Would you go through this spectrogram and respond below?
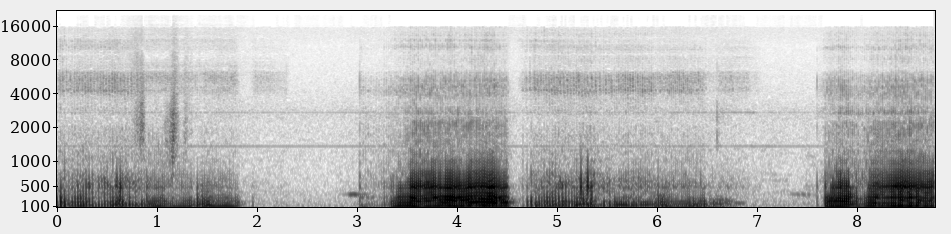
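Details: Bloodhound dog sleeping and snoring: loud, rumbling snores about every five seconds, like a jet engine, with quieter breaths and brief pauses between.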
